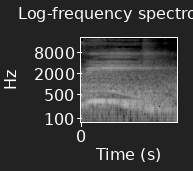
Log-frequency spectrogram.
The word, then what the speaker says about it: wheel: W-H-E-E-L. Wheel. Wheel. H is again silent, children. H is what here? H is silent. Wheel. We pronounce wheel.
